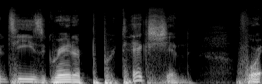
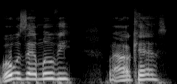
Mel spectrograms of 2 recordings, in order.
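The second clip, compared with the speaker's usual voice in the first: lightly voiced curious fan, higher; mock listener asking; 13 semitones higher than usual. A blog reader asking about the Outkast movie, mock curious. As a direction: ask it like a clueless reader. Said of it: "and be like".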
